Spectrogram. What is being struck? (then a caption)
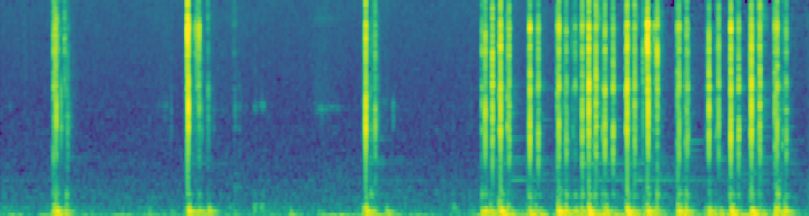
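Plastic mechanical keyboard switch tester. Fingertips press and tap the clear plastic keycaps on a small hollow plastic mechanical keyboard switch tester fitted with Cherry MX switches. Three separate crisp clicks come first, each with a bright snap and a low hollow thump, followed by a quick, steady run of tapping keystrokes. Each click is short and dry with almost no ring.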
